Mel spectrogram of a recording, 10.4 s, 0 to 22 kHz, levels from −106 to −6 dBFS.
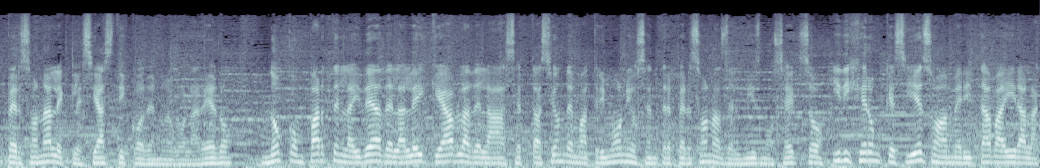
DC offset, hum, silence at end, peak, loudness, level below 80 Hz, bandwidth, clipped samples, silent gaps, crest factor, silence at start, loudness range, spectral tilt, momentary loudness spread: under 0.1%; none; 0 s; 0 dBFS; -17 LUFS; -34 dBFS; 16 kHz; under 0.1%; none; 16 dB; 0 s; 2 LU; -5 dB/octave; 5 LU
